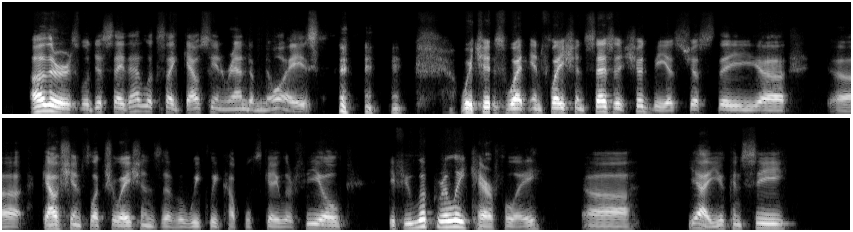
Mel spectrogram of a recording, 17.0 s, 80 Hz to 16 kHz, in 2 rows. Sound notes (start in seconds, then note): 3.3 chuckles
